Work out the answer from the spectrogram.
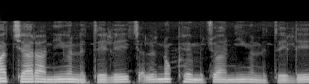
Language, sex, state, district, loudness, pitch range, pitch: Wancho, male, Arunachal Pradesh, Longding, -19 LUFS, 110-120 Hz, 115 Hz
